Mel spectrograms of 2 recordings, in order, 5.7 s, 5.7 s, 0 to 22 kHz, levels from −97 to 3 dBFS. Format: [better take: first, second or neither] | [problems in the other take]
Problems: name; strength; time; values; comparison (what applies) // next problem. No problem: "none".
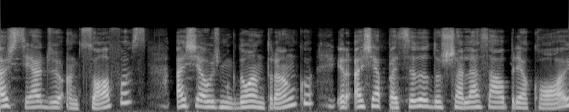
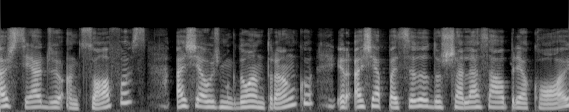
second | noise reduction (neural separator model SepFormer DNS4)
